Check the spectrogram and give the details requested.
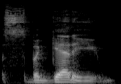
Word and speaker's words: spaghetti: like ghost or ghastly we also have what's like spaghetti an Italian word where the GH is pronounced like a hard G and that H actually is in there to harden the g into a g however with words where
